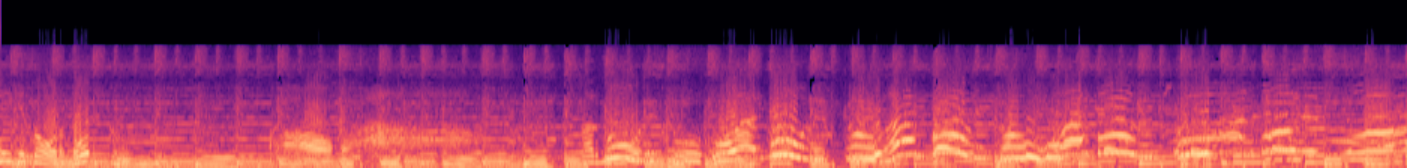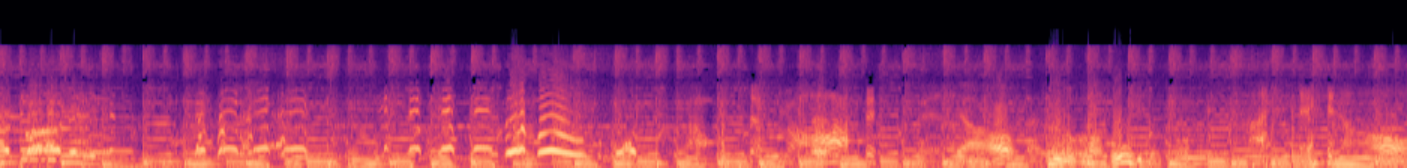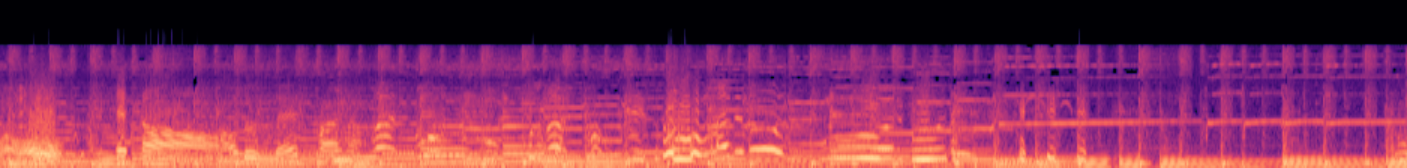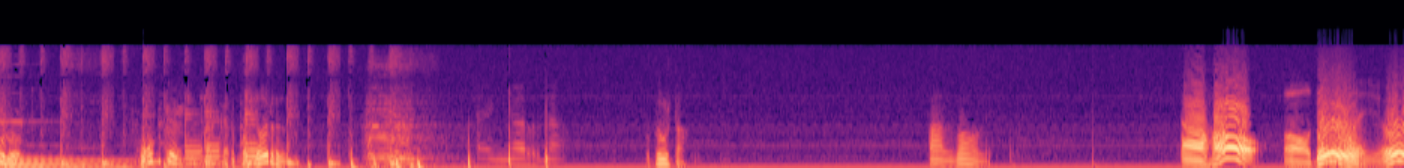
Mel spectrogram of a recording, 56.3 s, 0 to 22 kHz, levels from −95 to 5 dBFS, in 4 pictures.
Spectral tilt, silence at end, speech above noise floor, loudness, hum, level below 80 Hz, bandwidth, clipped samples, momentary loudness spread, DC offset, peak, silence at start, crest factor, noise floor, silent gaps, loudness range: -9 dB/octave; 0 s; 25 dB; -11 LUFS; none; -26 dBFS; 7.4 kHz; 0.1%; 11 LU; under 0.1%; 0 dBFS; 0 s; 12 dB; -34 dBFS; none; 13 LU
